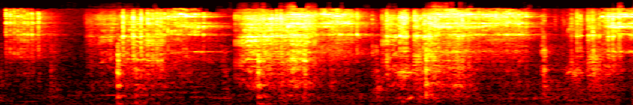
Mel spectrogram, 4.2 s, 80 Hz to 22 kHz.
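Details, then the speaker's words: 2014 VW Polo 1.6, 34,000 km, engine running. Raspy chirping about once a second from the accessory belt that stops and returns as the tensioner is worked. Belt is heavily contaminated. Tensioner/pulley suspected; water pump also noisy. Cause unconfirmed. "mas ela é famosa por fazer barulho né pode ir além olha o barulho"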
